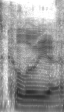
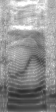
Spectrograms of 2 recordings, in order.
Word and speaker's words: Kaluuya: I think it's Kaluuya. – Kaluuya, for Get Out.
